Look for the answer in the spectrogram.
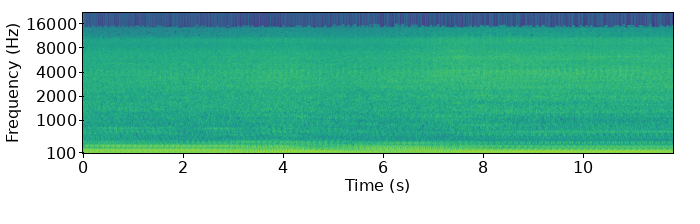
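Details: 2003 Ford F-150 with Coyote V8 swap and 2015 ignition switch on the 2003 harness, after fixing two reversed bulkhead pins: V8 catches and settles into a deep, steady, even idle; normal start and idle.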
